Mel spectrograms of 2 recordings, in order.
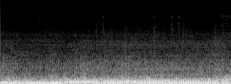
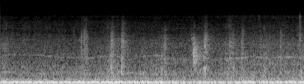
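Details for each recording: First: Fox-body Mustang turbo GT40 build with replacement used Marketplace T5 manual transmission, first drive, clutch let out easy, light throttle: low road rumble with no gear whine, much quieter than the previous whining T5; normal transmission operation. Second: Fox-body Mustang with budget turbo 302 GT40 build, about 500 hp, broken T5 manual transmission: loud uneven metallic clatter like a box of bolts over low drone while driving; owner guesses broken input, third gear and countershaft teeth; quiet with clutch pedal pressed.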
